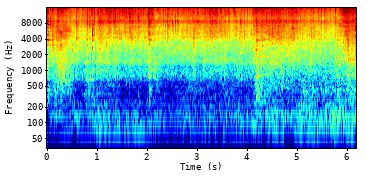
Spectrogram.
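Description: Soaked rice is stirred and fried in a pan until the water dries off, giving a continuous close sizzle with soft scraping from the stirring.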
